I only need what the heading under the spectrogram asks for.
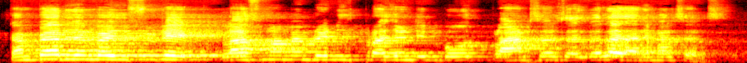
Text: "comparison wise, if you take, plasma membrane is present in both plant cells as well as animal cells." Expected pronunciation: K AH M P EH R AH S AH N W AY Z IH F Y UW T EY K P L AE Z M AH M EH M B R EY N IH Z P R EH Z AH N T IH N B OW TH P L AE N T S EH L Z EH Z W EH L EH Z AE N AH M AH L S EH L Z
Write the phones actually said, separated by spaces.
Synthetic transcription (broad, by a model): K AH M P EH R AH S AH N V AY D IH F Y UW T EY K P L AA S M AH M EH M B R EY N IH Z P R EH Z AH N T IH N B OW T P L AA N T S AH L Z EH Z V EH L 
